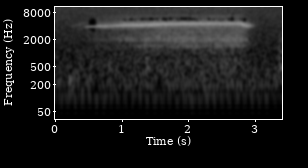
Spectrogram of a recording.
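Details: Simon, a dog sleeping in the afternoon with his nose resting on his feet, gives a single steady high whistle through the nose, held level for about two and a half seconds, then stops; otherwise quiet.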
